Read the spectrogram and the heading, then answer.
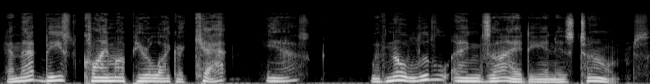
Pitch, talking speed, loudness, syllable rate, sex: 150 Hz, 165 wpm, -15 LUFS, 4.5 syllables/s, male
